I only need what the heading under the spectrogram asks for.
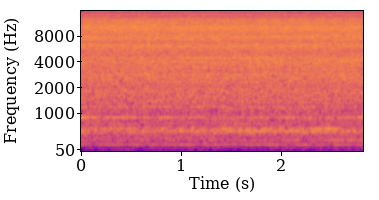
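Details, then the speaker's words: Pool pump at season opening, skimmer valve opened slightly after winterizing left air in the lines. Steady motor hum with a wavering churning tone; pump gulping air along with water on the suction side. "as it sucks more, it's going to suck more air. You can hear it churn."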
